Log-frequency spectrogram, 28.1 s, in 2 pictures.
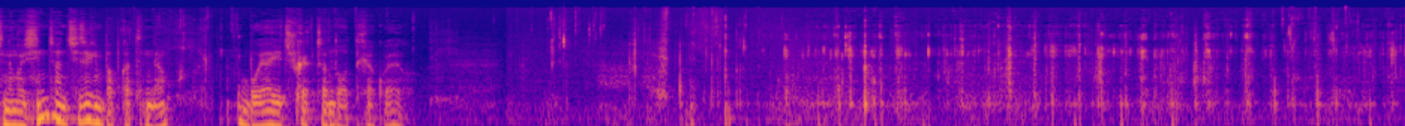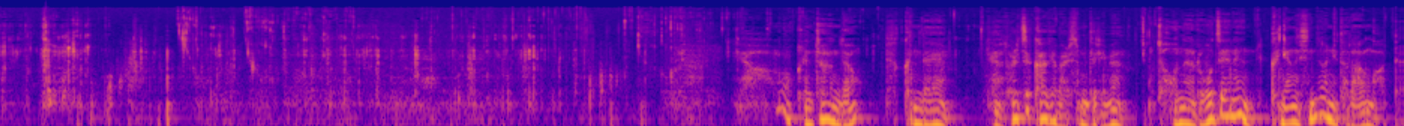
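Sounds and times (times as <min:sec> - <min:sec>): wet sticky chewing: 0:05.5 - 0:21.9.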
